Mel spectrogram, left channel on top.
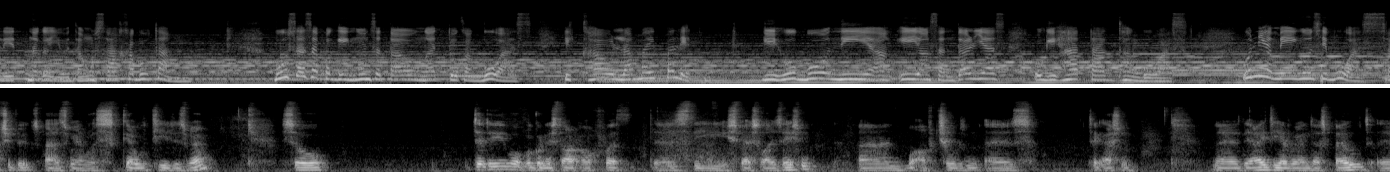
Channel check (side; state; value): both; different; correlation 0.00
